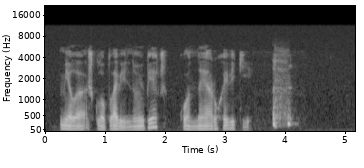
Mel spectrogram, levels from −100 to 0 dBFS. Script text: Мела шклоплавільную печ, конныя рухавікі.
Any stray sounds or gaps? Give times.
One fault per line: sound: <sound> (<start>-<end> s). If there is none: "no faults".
sound: laugh (3.8-4.2 s)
